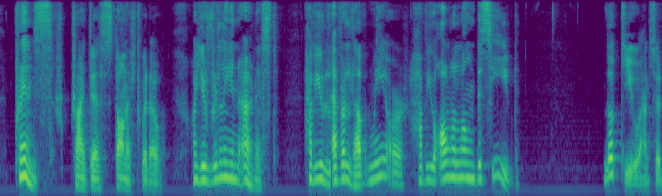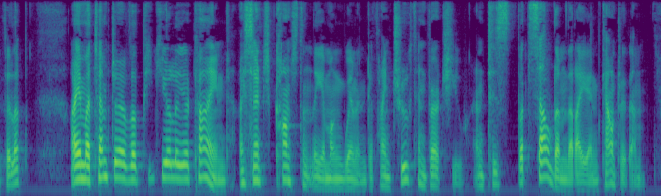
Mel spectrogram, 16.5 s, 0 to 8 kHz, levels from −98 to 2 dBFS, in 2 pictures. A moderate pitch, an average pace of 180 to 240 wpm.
Yes: medium, 165 Hz; average, 185 wpm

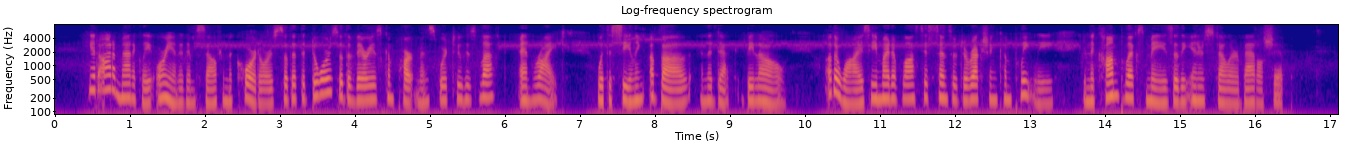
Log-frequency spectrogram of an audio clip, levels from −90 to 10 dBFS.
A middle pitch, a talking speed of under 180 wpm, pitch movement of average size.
Yes: medium, 180 Hz; average, 170 wpm; average, 3.5 semitones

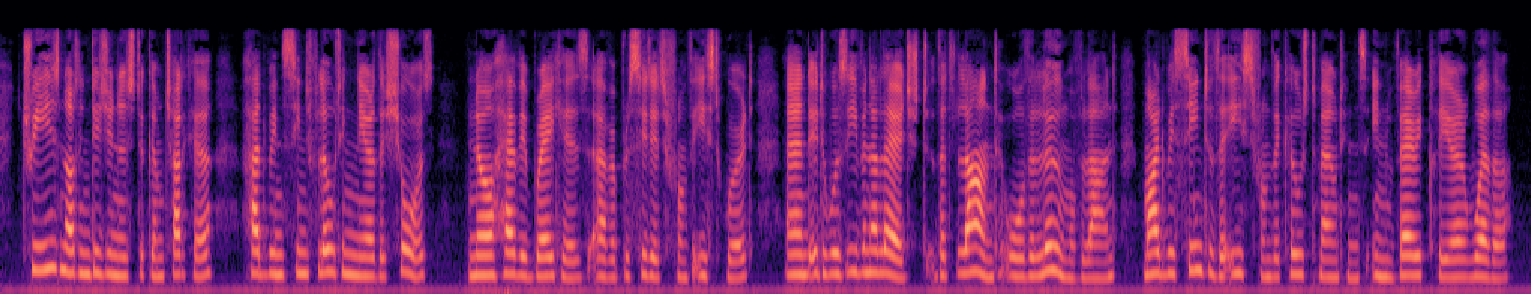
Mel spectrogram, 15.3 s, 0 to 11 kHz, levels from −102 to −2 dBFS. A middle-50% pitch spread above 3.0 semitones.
No: average, 2.7 semitones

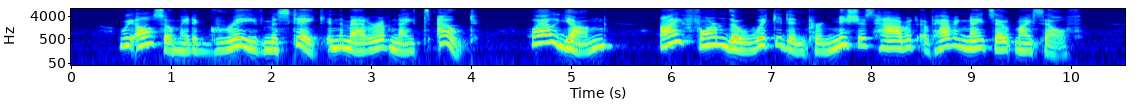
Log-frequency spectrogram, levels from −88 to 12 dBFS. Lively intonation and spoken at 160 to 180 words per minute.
No: wide, 7.3 semitones; average, 150 wpm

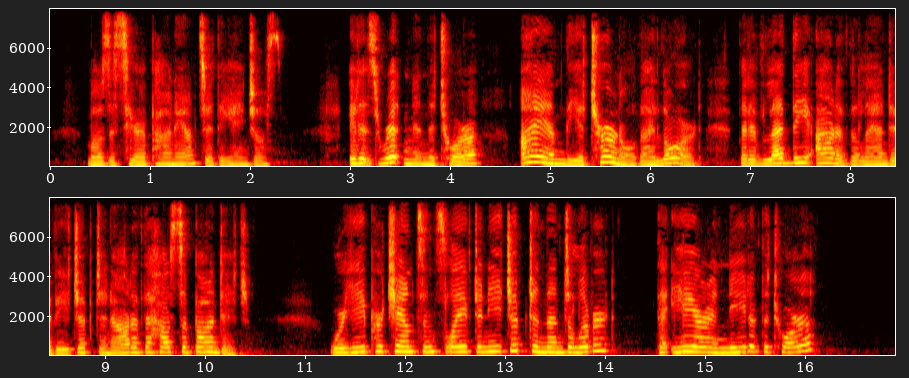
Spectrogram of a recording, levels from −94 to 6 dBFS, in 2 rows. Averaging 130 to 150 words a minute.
No: average, 180 wpm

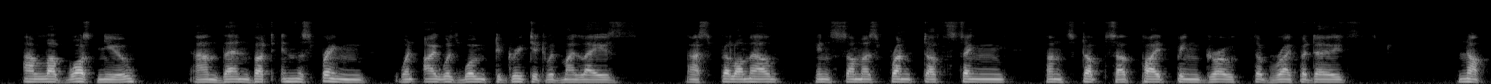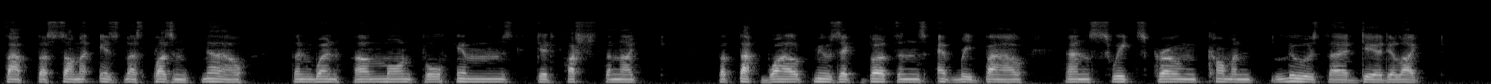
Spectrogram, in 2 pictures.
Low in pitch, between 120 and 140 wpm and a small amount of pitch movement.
Yes: low, 120 Hz; slow, 135 wpm; narrow, 1.5 semitones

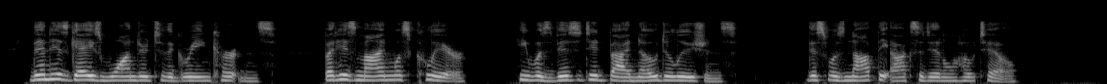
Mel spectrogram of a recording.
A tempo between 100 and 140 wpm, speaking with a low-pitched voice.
No: slow, 135 wpm; medium, 185 Hz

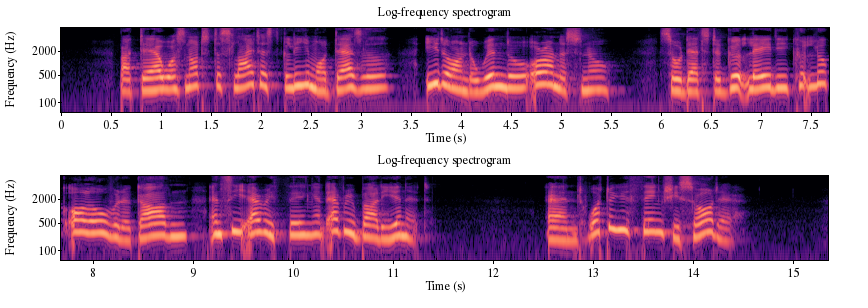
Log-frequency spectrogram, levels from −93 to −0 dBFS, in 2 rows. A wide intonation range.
No: average, 4.2 semitones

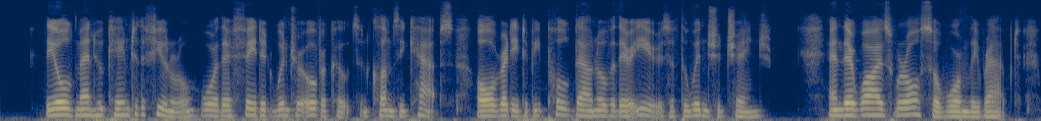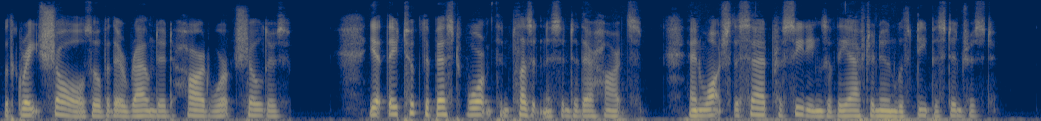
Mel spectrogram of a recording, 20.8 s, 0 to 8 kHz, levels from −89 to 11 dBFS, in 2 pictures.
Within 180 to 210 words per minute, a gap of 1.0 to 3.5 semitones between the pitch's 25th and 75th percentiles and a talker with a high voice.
No: average, 195 wpm; average, 2.9 semitones; low, 135 Hz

